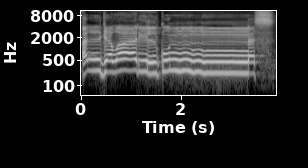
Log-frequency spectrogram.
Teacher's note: کاف جو ہے زبان کی جڑ اور تالو کے سخت حصے سے کاف ادا ہوتا ہے. اور نون مشدد ایک الف کا غنہ کریں گے.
